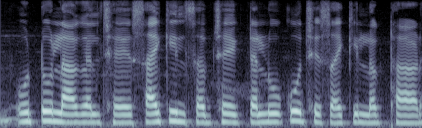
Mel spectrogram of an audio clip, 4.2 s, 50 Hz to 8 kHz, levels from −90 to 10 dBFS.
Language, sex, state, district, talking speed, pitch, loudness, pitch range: Maithili, female, Bihar, Begusarai, 185 wpm, 190 Hz, -15 LUFS, 180-200 Hz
